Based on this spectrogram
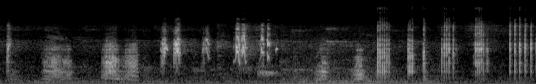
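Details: Javan myna chick, called jalak kebo sultan, giving long ngriwik chirping while learning to make sounds; harsh raspy bursts of uneven length come at irregular intervals with short gaps between them.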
